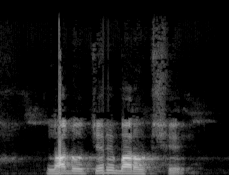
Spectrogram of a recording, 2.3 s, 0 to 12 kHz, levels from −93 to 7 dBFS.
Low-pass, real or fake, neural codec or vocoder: 10.8 kHz; real; none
